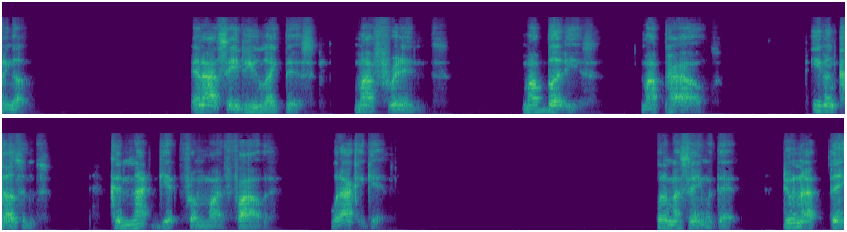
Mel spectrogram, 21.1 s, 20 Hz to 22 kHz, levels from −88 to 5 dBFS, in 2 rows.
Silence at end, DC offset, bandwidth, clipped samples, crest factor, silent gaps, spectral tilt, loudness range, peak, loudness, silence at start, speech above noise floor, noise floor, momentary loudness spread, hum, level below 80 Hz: 0 s; under 0.1%; 12.5 kHz; under 0.1%; 22 dB; none; -2 dB/octave; 6 LU; -6 dBFS; -24 LUFS; 0 s; 64 dB; -90 dBFS; 15 LU; none; -76 dBFS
